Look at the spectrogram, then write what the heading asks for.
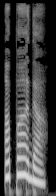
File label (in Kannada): "ಆಪಾತ", kannada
